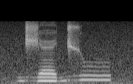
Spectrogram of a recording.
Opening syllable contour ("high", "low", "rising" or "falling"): low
